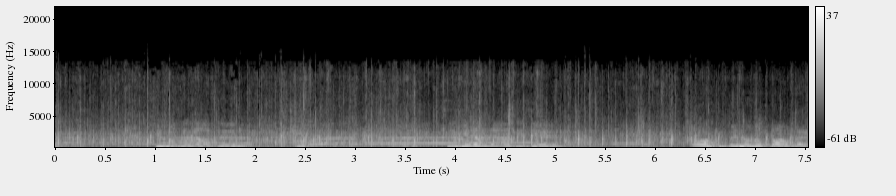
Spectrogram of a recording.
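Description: A young man sings through a microphone outdoors.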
